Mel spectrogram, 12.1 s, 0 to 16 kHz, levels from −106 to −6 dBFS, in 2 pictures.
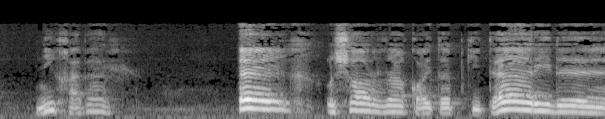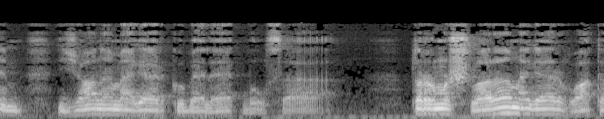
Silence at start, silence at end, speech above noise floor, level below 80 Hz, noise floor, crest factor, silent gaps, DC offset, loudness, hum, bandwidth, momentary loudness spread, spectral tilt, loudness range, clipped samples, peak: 0.35 s; 0 s; 33 dB; -58 dBFS; -60 dBFS; 22 dB; none; under 0.1%; -26 LUFS; none; 8.6 kHz; 17 LU; -4.5 dB/octave; 6 LU; under 0.1%; -4 dBFS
